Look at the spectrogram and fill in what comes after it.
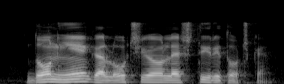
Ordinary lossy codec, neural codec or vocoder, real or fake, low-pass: none; none; real; 7.2 kHz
